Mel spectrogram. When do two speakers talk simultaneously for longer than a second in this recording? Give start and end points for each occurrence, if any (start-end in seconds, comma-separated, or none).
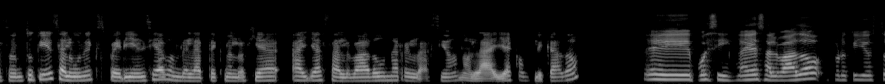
none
